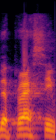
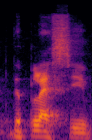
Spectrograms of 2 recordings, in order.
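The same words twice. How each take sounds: First: It is said with an R sound. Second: It is said with an L sound. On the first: "instead of saying depressive" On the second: "I say de- depressive sometimes"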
